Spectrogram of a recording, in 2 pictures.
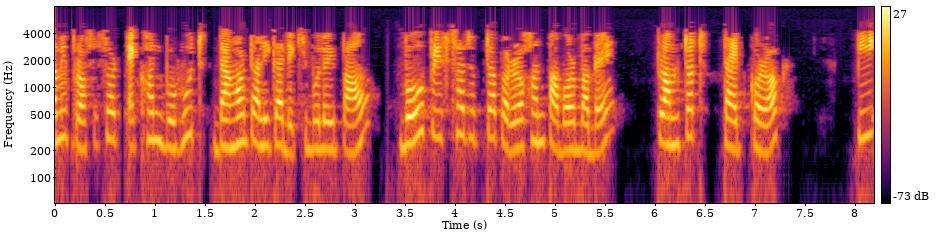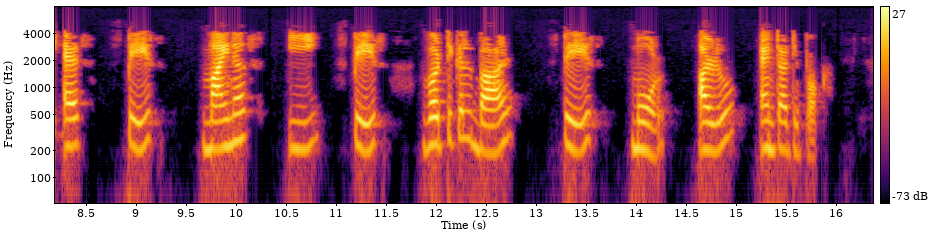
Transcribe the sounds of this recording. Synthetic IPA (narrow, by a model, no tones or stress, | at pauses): amipɹɔsesɔtɛkʰɔnboɦutdaŋɔɹtalikadekʰibɔlojpaʊ̃ | boɦupɹistʰɔzuk̚tɔpɹɔdɔxɔnpabɔɹbabɛ | pɹɔmtɔtːajp̚kɔɹɔk | piʔɛsː | pes | majnas | i | spes | bʱaɹtikɛlbaɹ | spes | moɹ | aɹu | ɛntaɹtipɔ̰k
